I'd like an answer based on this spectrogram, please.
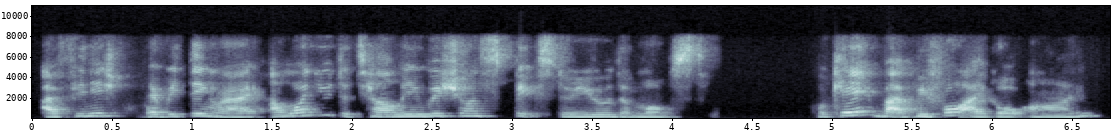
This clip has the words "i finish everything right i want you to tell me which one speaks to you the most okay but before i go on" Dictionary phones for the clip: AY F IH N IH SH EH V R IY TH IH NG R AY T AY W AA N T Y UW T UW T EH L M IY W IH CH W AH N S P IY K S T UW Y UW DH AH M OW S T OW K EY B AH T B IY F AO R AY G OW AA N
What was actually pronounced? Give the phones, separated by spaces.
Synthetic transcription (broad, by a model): AY F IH N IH SH EH V R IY T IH NG R AY T AY W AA N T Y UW T UW T EH L M IY W IH CH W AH N S P IY K S T UW Y UW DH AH M OW S T OW K EY B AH T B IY F AO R AY G OW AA N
